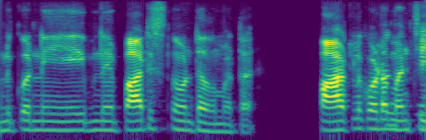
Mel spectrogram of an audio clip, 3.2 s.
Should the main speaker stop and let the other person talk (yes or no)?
no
